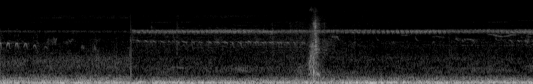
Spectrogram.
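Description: Insects trilling, with a steady high buzz that sets in about a second in and a fainter pulsing trill beneath it, over a low rumble of wind on the microphone. A single sharp click sounds a little past the middle.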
